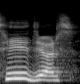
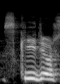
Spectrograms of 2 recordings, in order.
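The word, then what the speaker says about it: scissors: তাহলে সিজারস সিকিজ বললাম না কিন্তু সিজারস বললাম। অর্থাৎ সিটা এখানে এস দ্বারা মডিফাইড আছে তাই সাইলেন্ট থাকছে।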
